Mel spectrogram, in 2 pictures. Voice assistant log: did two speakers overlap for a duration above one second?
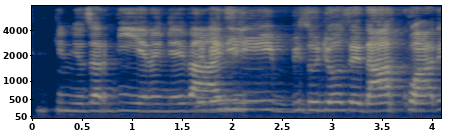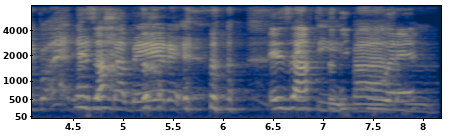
Yes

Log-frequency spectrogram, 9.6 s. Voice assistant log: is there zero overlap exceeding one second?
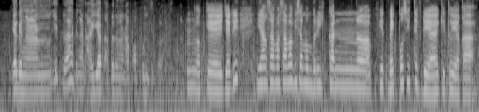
Yes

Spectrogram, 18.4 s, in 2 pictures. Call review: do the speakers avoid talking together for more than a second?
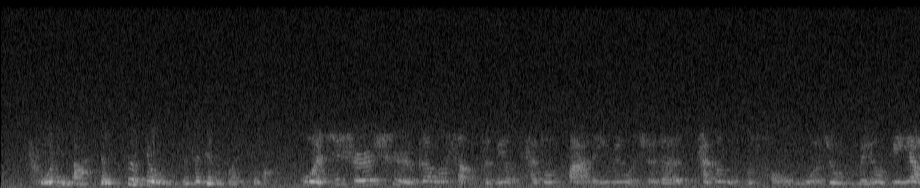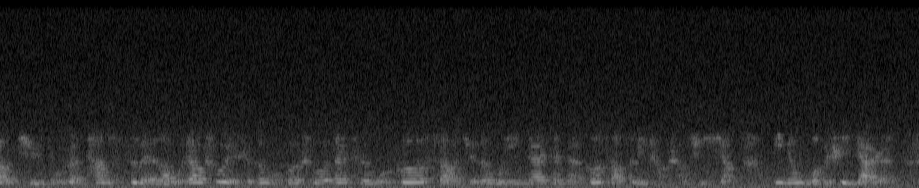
Yes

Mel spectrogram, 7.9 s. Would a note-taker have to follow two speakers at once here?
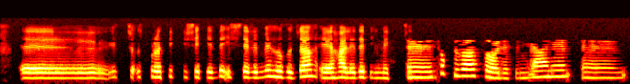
No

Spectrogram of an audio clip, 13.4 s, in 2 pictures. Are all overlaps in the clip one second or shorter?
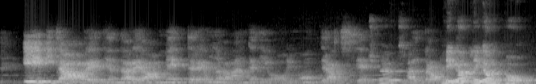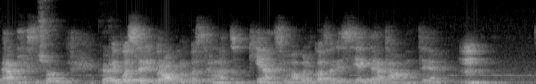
Yes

